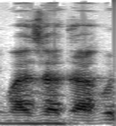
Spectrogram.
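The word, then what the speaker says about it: وزاده: Nah nikilah kalau saya jelaskan sedikit, panjenengan mungkin lihat di slide-nya niki, wazadahu niki ada waw kecil di sini. Dan hu-nya ini adalah matsilah qasirah. Dibacanya panjang. Wazadahu, hu-nya panjang.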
